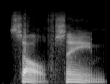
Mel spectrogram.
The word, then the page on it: selfsame: American English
